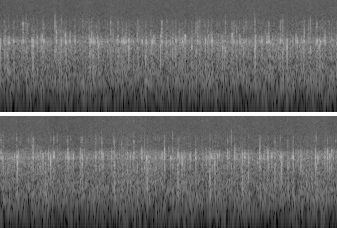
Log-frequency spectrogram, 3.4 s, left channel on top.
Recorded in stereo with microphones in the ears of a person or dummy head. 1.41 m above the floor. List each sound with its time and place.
Only background noise.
